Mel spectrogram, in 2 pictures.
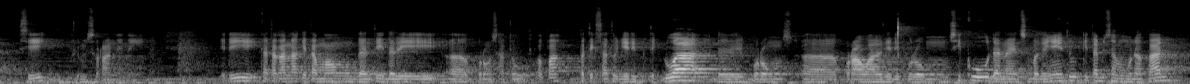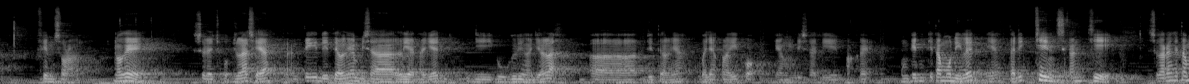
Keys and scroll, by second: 0.0-1.2 typing, 3.6-4.5 typing, 13.0 typing, 21.2-21.5 typing.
